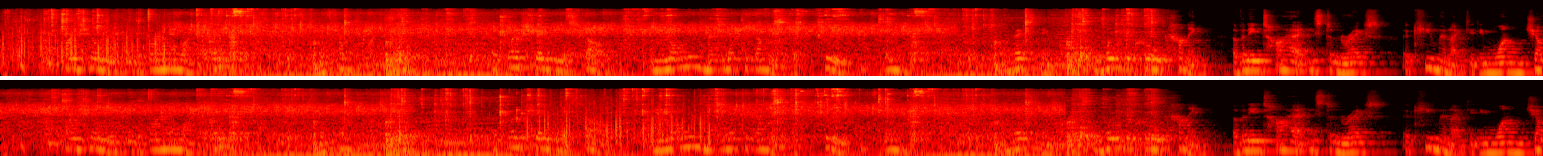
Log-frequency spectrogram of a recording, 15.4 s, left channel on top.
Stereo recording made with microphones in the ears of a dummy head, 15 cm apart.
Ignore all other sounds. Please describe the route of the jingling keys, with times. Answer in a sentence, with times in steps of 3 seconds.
You can hear the jingling keys on the left from 0 s, on the right from 3 s, on the left from 9 s and not at all from 12 s.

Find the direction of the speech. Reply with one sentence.
In this clip you hear the speech on the left.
